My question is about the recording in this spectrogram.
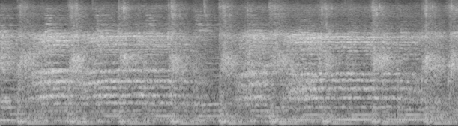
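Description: A congregation singing a hymn together, with a keyboard and a drum keeping a steady beat and hands clapping in time.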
